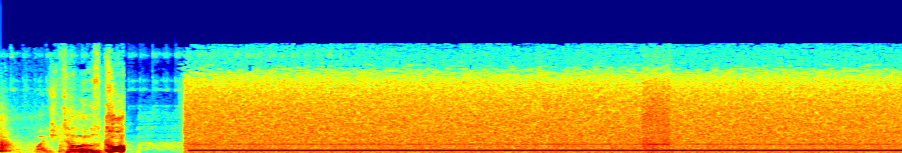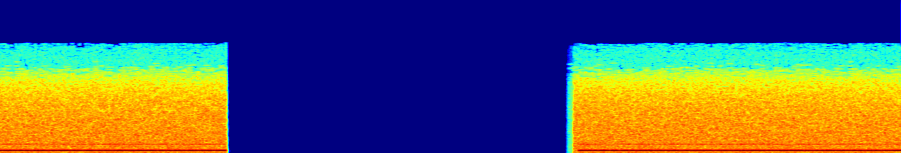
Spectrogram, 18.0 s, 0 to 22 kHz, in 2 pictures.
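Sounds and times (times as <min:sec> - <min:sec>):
static hiss: 0:01.8 - 0:07.0
steady tone: 0:01.8 - 0:11.3.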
